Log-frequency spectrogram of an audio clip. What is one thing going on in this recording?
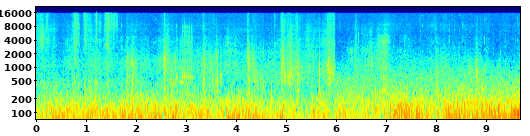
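Footsteps crunch through snow and heather.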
